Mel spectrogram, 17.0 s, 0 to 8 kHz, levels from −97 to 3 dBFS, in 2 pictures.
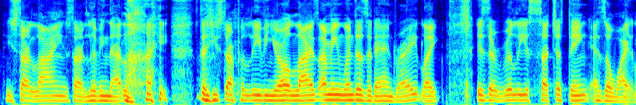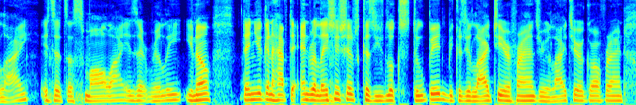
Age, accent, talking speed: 30-49, American, 235 wpm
